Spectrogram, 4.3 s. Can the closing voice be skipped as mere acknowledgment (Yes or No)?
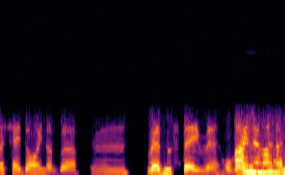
No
